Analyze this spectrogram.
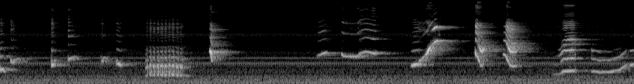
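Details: Parrot making a varied run of calls: short whistled notes, a brief harsh burst, then rising and falling whistles and squawk-like sweeps that grow louder toward the end, with a steady faint hum behind.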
